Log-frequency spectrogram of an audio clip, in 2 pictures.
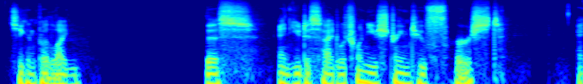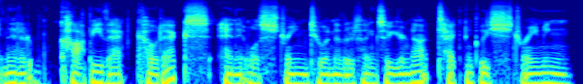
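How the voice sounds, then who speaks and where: A man streaming a video game, talking in a rambling, casual way with a deep voice and explaining things between plays. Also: level tone, normal speed, fairly bright tone, no room sound, studio quality. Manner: rambling, explains while playing, many fillers. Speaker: gaming streamer. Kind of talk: casual gameplay chat. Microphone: streaming microphone.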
